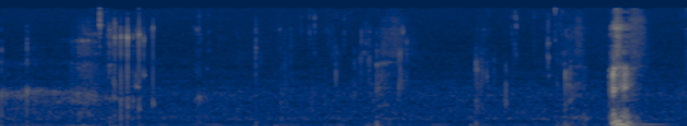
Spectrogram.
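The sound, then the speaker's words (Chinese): Someone takes a quiet sip of water: soft wet mouth clicks and faint swallowing noises, then a short, louder gulp or clunk near the end, with no talking. “哦，我先喝口水。”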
